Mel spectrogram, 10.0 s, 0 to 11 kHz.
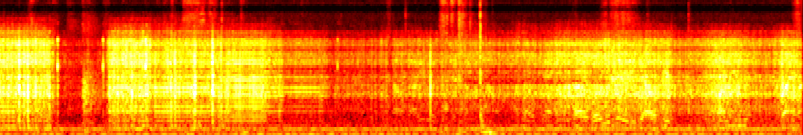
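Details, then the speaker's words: Arvin 257T tube radio after repair, some glass tubes replaced with metal tubes, tuned to 117 with few local stations: hissing static with faint wavering station drifting in and out; receiving normally but weak. "At 117 what's there? I don't have many stations around here to As you can see it's trying to pick something up."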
